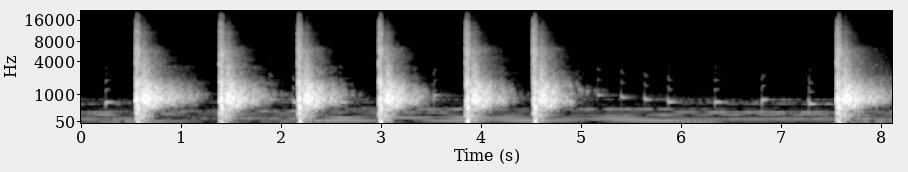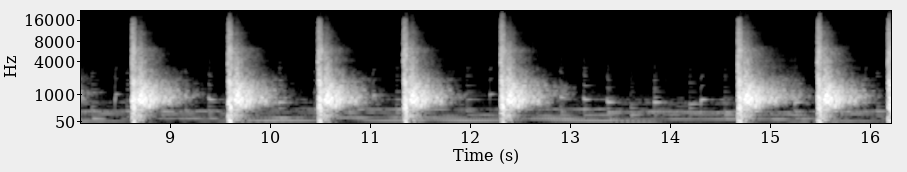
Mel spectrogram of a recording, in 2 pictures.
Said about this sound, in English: So let's put some rounds down range,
